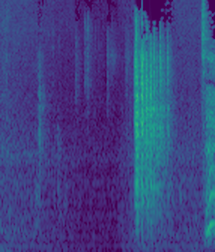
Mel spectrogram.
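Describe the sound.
Dice clatter across a table during a Ryuutama tabletop role-playing game, in two quick, bright rattling bursts that follow a quiet stretch.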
